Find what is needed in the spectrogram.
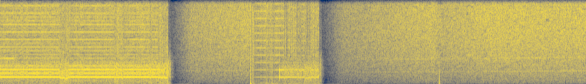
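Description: Light-aircraft cockpit noise picked up on the headset intercom: a steady hiss with a thin high whine that cuts out abruptly about a second in and again about two and a half seconds in, then comes back as a quieter hiss that slowly grows louder.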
